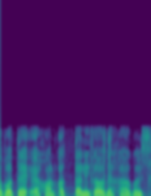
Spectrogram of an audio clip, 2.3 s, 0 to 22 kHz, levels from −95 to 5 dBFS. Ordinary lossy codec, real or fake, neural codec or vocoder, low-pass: none; fake; codec, 16 kHz, 4 kbps, FunCodec, trained on LibriTTS, 50 frames a second; none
